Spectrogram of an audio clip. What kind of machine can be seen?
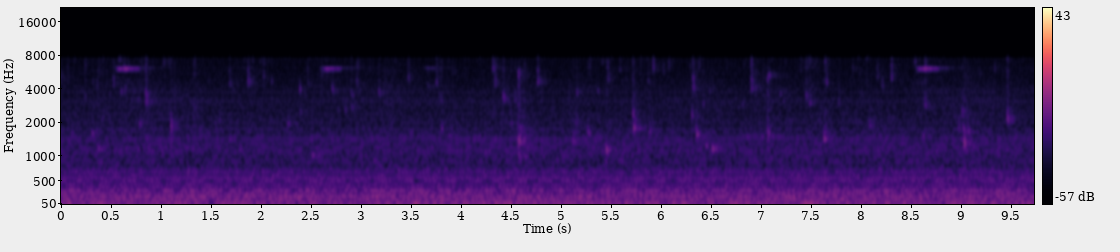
pump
